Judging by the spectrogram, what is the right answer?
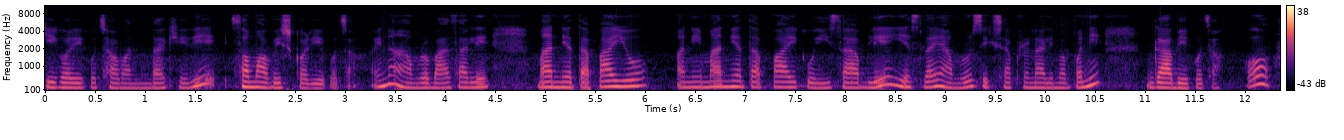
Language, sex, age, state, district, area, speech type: Nepali, female, 18-30, West Bengal, Darjeeling, rural, spontaneous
